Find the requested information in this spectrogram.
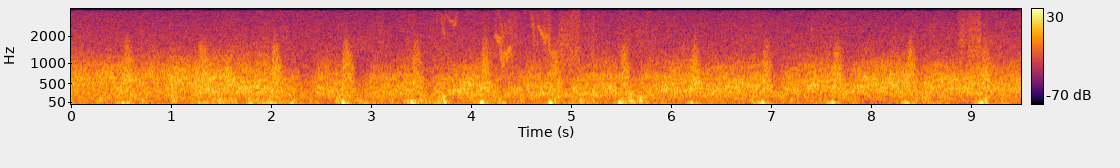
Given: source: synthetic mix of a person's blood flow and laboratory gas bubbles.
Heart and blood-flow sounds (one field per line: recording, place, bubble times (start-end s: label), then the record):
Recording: Doppler ultrasound of blood flow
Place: subclavian vein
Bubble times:
5.00-5.10 s: bubbles
5.20-5.25 s: bubbles
From the record:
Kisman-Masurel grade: 112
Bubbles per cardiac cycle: 1 to 2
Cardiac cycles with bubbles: 1 to 10%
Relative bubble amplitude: moderate (0.250 to 0.450)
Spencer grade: 1 (occasional bubble signal discernible with the cardiac motion signal, with majority of cardiac periods free of bubbles)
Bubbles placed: anywhere in the cardiac cycle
